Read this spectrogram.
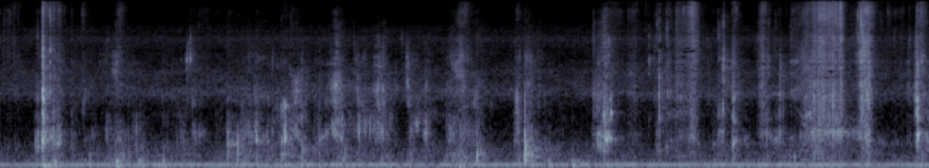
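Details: Male English cream golden retriever, a household pet, crunching into a juicy watermelon slice given as a special treat; sharp crisp bites and moist chomping in quick clusters, a few louder snaps, with a constant low electrical hum beneath.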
